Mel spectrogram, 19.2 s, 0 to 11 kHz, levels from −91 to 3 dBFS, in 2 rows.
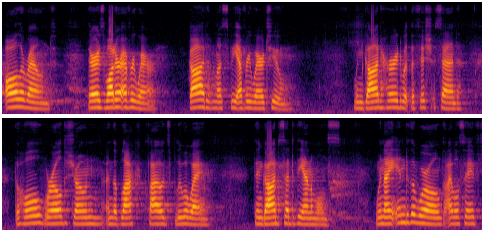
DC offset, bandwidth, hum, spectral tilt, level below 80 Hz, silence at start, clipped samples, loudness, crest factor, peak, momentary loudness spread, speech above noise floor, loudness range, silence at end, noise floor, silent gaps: under 0.1%; 10 kHz; none; -6.5 dB/octave; -60 dBFS; 0 s; under 0.1%; -17 LUFS; 18 dB; 0 dBFS; 17 LU; 39 dB; 5 LU; 0.15 s; -57 dBFS; none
